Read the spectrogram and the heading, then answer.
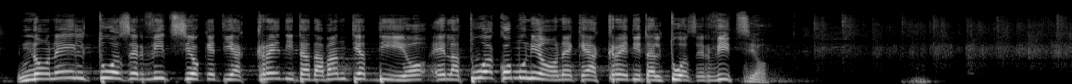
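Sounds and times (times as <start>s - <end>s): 
speech: 0.2s - 7.8s
scattered applause from a small audience: 7.9s - 10.7s.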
